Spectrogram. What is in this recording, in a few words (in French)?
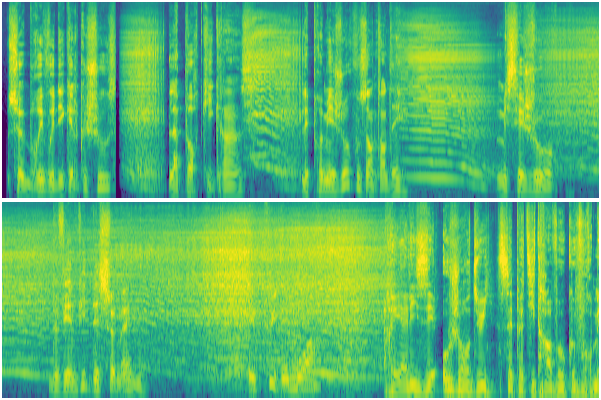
Radio Porte, FR; So-Simply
